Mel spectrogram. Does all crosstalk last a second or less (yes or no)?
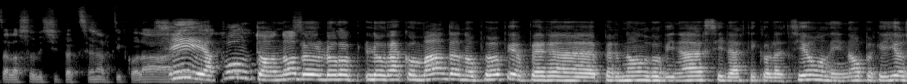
no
